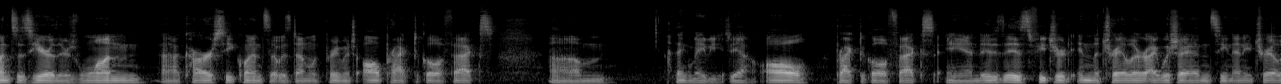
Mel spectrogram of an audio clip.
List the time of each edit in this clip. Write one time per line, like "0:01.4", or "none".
0:07.2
